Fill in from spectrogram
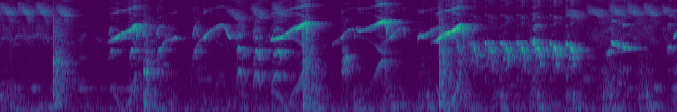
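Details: Yellow-vented bulbul in vigorous song: a busy run of sharp chirps and upswept notes, ending in a brief bubbling warble and a few scattered tweets.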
